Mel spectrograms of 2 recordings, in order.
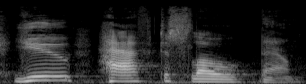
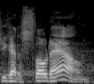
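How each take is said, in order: First: Very slow and soft, letting each word hang; slow, hushed, deliberate. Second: Said in the usual way. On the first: Shown as a demonstration. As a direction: drag the words out to show slowing down. Preacher enacts slowing down.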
